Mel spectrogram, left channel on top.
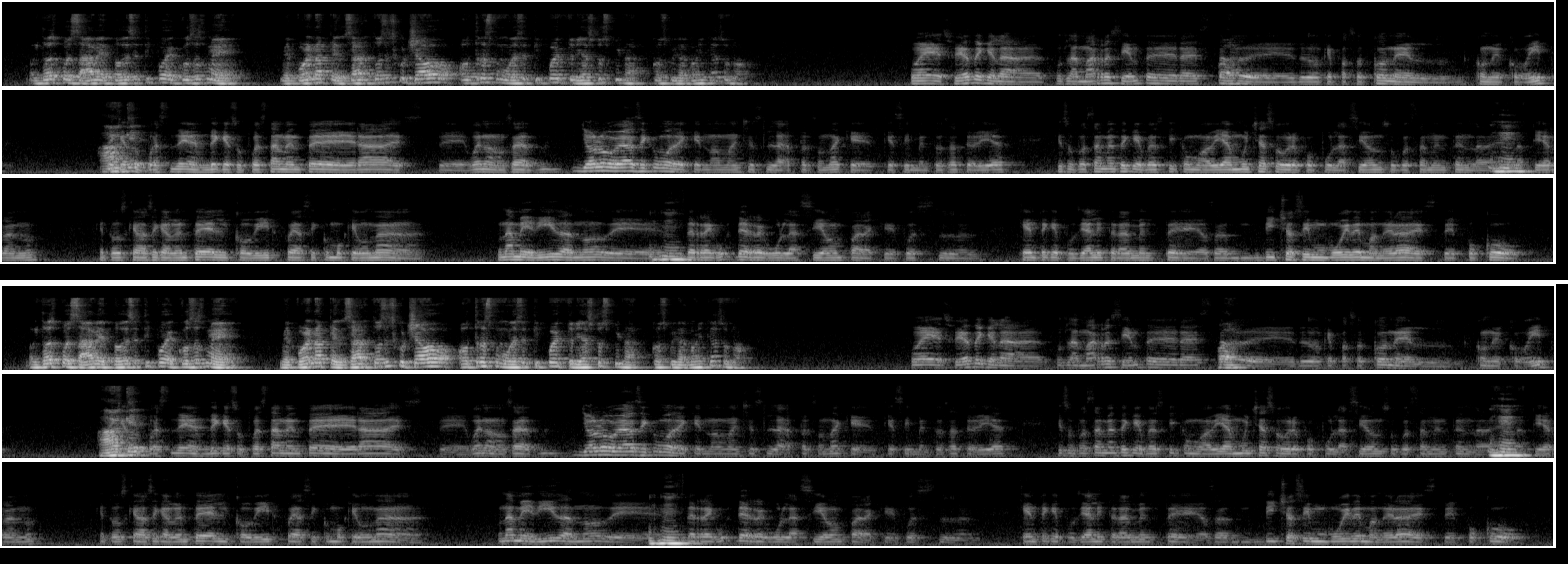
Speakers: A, on the right; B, on the left.
A: Entonces, pues sabe, todo ese tipo de cosas me, me ponen a pensar. ¿Tú has escuchado otras como de ese tipo de teorías conspira- conspiranoicas o no?
B: Pues fíjate que la, pues la más reciente era esta
A: ¿Cuál?
B: de, de lo que pasó con el, con el COVID,
A: Ah,
B: de que
A: que,
B: supuest de, de que supuestamente era este, bueno, o sea, yo lo veo así como de que no manches la persona que, que se inventó esa teoría, que supuestamente que ves que como había mucha sobrepopulación supuestamente en la,
A: ujú,
B: en la Tierra, ¿no? Que Entonces que básicamente el COVID fue así como que una una medida, ¿no? De,
A: ujú,
B: de, regu- de regulación para que, pues, la gente que, pues, ya literalmente, o sea, dicho así muy de manera, este, poco,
